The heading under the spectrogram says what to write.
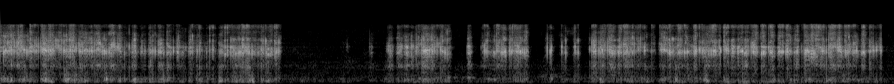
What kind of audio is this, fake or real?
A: fake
